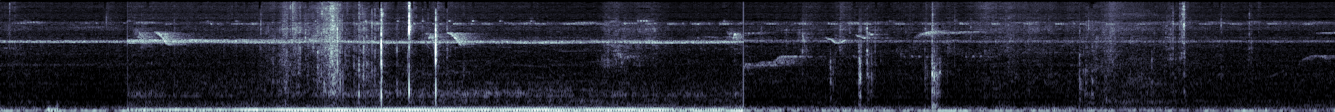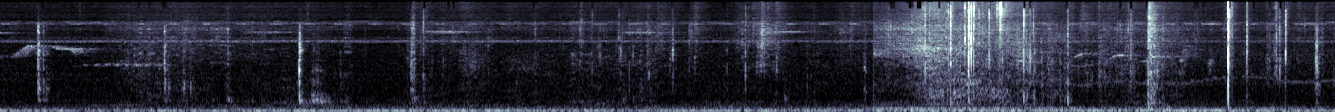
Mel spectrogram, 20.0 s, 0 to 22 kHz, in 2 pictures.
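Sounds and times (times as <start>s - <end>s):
high insect whine: 0.0s - 5.9s, 16.0s - 20.0s
leaf litter crackling: 2.0s - 3.6s, 16.5s - 20.0s.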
